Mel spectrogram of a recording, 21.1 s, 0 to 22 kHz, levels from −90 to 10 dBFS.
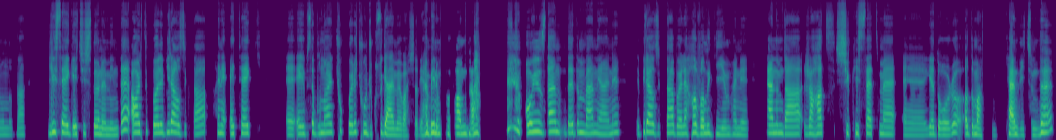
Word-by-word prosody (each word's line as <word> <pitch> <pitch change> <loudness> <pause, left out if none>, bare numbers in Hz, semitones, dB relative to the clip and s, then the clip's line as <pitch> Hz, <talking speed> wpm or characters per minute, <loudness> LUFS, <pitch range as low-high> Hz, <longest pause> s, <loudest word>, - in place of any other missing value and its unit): onun 180 0 -10
adına, 185 +1 -11 0.5
liseye 250 0 +4
geçiş 205 0 -2
döneminde 185 - +2
artık 245 +1 +2
böyle 230 -1 +3
birazcık 235 -5 0
daha, 215 +4 -3
hani, 225 -3 -3
etek, 220 +1 0 0.7
eee, 185 -1 -3
elbise 205 +3 -1
bunlar 230 +3 0
çok 285 -3 -13
böyle 235 +2 +2
çocuksu 235 -2 -4
gelmeye 175 -6 +3
başladı. 155 0 -7
Yani, 210 +5 +2
benim 225 -4 +6
kafamda. 205 0 +1 1.1
O 245 +3 +7
yüzden 260 -1 +3
dedim 235 +1 0
ben, 215 0 +1
yani, 210 +4 -4 0.3
e, 205 - -15
birazcık 240 -6 +1
daha, 230 -1 0
böyle, 210 +1 0
havalı 220 -1 +2
giyeyim, 185 -2 -5
hani, 180 -2 -6 0.4
kendim 225 0 +3
daha 200 0 +1
rahat, 215 +2 -1
şık 225 0 -6
hissetme 205 -3 -2 0.2
eee, 175 - -8 0.4
ye 195 -1 -2
doğru 180 +7 0
adım 205 -1 +1
attım 160 -2 -5 0.2
kendi 185 -1 +5
içimde. 175 - +1
210 Hz, 130 wpm, -22 LUFS, 195-235 Hz, 1.1 s, O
